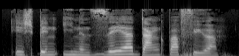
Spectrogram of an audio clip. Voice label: thanks, german

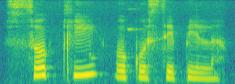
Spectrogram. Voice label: please, Lingala

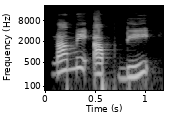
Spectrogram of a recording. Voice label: my name is, sundanese; Nami abdi ...

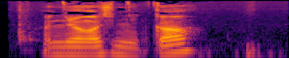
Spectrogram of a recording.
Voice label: good morning, Korean

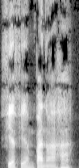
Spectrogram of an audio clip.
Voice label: goodbye, bonggi

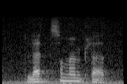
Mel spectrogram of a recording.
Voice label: easy, swedish

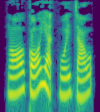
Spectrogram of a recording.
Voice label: ill check out on this date, cantonese

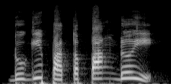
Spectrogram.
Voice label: goodbye, sundanese

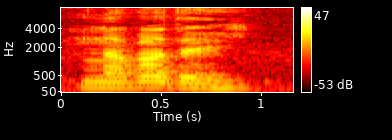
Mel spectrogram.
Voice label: goodbye, somali

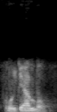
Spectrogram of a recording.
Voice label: hello, swahili

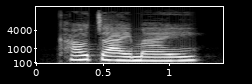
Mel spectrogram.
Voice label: do you understand, thai; เข้าใจไหม? (khâo jai mái)

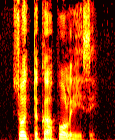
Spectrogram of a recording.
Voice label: police, finnish

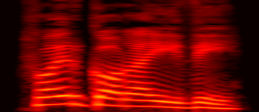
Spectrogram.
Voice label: throw in the towel welsh; rhoi'r gorau iddi

